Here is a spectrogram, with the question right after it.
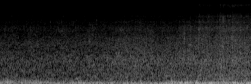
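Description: Waves breaking over the edge of a reef in Jamaica, a continuous loud roar of surf with wind buffeting the microphone, close and steady throughout, no talking.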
